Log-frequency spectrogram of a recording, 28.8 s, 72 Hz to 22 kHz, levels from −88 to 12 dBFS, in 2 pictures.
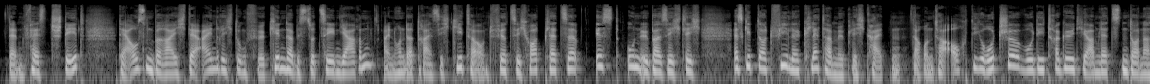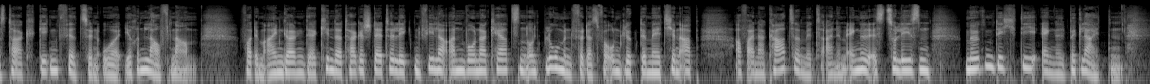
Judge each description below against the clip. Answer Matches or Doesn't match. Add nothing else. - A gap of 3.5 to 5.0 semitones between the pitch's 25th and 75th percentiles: Matches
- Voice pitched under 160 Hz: Doesn't match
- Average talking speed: Matches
